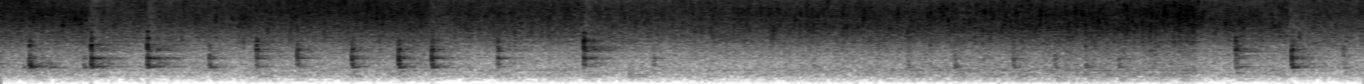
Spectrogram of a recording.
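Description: Garlic cloves and onion sizzle steadily in a frying pan while a utensil scrapes and stirs at intervals, the crackling loud and close with no one talking.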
